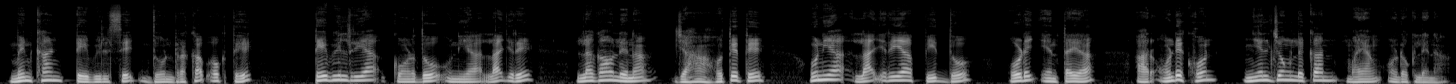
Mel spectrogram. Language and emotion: Santali, neutral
